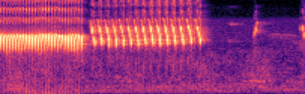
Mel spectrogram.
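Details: Canary singing hard to prompt other birds to answer: a rapid high rattling trill shifting into a slower pulsed trill of repeated notes, then near silence with a couple of brief chips.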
